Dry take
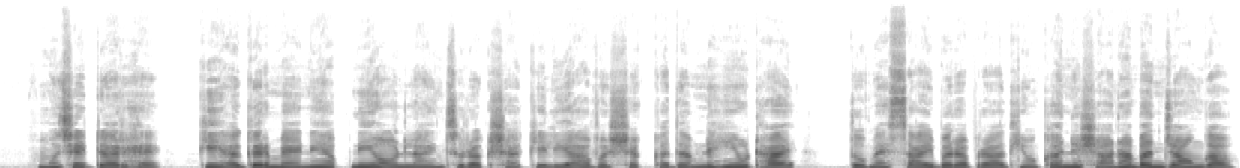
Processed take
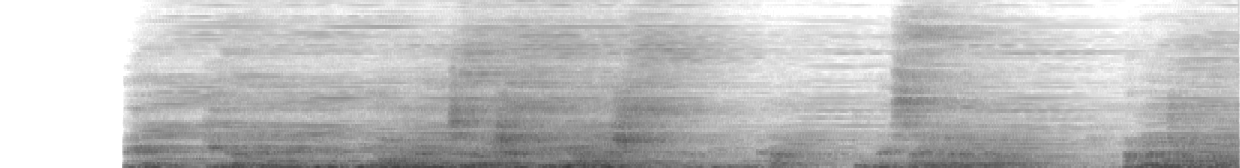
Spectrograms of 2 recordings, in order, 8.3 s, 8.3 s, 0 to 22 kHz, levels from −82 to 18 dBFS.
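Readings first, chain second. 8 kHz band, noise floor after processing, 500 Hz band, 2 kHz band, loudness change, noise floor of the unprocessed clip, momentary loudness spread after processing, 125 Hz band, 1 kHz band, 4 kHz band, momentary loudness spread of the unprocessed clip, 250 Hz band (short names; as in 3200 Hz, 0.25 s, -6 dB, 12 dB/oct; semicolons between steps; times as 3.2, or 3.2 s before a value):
+8.5 dB, under -85 dBFS, +3.0 dB, +2.5 dB, +4.5 dB, -63 dBFS, 13 LU, +6.0 dB, +4.5 dB, +7.0 dB, 7 LU, +4.0 dB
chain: compressor 2.5:1, threshold -24 dBFS, peak gain reduction 8 dB; random-step tremolo 1.2 Hz, depth 100%; shimmer reverb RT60 1.3 s, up +12 st, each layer -8 dB, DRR -11.5 dB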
